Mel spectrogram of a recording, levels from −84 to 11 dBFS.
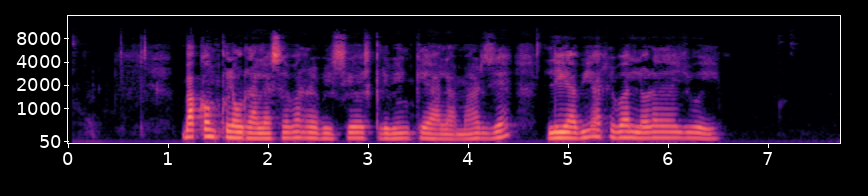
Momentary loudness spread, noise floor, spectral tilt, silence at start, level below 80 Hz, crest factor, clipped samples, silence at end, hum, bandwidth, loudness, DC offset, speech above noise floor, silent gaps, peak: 10 LU; -67 dBFS; -6 dB/octave; 0.7 s; -52 dBFS; 18 dB; under 0.1%; 1.2 s; none; 10 kHz; -18 LUFS; under 0.1%; 49 dB; none; 0 dBFS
